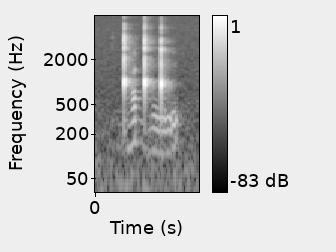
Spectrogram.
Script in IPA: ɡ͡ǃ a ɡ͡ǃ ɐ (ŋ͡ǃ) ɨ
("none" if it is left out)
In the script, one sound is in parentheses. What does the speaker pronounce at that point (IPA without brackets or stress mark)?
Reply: ŋ͡ǃ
